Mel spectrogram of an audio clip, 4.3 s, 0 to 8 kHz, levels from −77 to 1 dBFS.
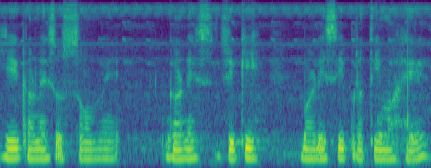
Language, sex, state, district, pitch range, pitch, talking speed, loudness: Hindi, male, Bihar, Darbhanga, 115-125 Hz, 120 Hz, 155 wpm, -17 LUFS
